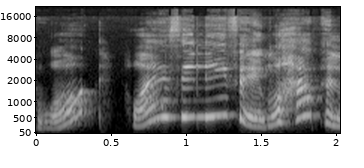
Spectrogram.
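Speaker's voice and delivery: high-pitched shocked questions; retold shock, voice shooting up. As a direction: reenact your own disbelief at the news. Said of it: "even I was shocked".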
